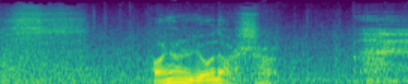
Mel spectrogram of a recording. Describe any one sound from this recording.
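A young man speaks nearby in a strained, pained voice.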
